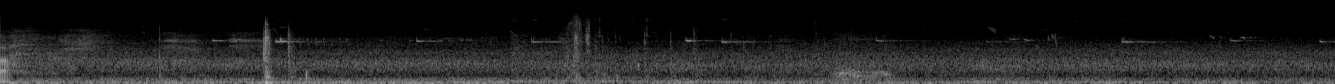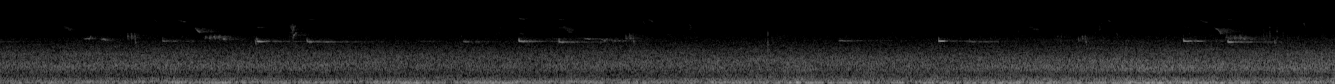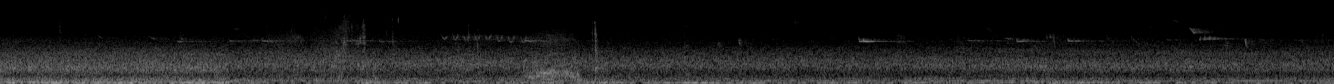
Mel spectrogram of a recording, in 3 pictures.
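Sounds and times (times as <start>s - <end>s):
small birds chirping: 0.0s - 12.6s, 27.6s - 40.0s.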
